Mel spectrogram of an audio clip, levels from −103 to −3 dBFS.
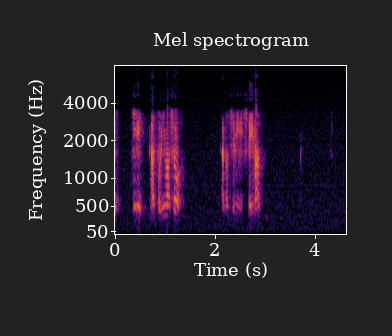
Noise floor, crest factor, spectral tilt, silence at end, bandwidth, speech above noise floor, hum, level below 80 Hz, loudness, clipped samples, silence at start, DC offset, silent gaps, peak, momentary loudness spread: -83 dBFS; 24 dB; 5.5 dB/octave; 1.7 s; 7.6 kHz; 43 dB; none; under -90 dBFS; -39 LUFS; under 0.1%; 0 s; under 0.1%; none; -20 dBFS; 7 LU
